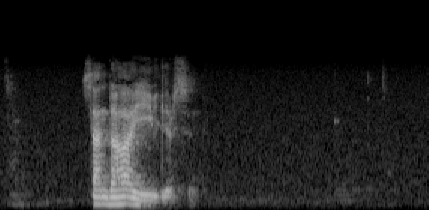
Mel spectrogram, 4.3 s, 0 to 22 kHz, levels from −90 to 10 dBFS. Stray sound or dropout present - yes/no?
no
